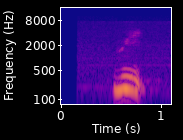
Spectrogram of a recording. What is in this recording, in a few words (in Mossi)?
"wɩ", moore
